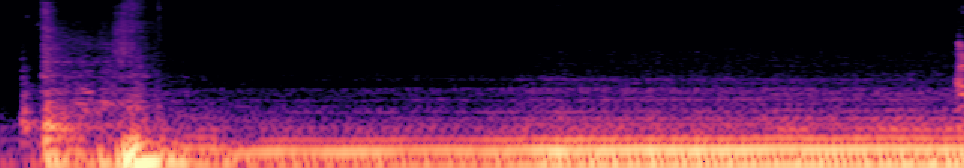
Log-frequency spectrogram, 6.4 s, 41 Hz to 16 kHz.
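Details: 1963 Chevrolet C10 factory short bed, all original, about 50 degrees out, cold start: quick crank, catches right away, settles into smooth steady low idle that slowly firms up; healthy cold start.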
